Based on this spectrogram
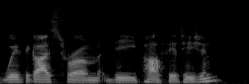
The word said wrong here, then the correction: artisan: Artesian, is that how you say it? – Artisan. – Artisan? Right.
